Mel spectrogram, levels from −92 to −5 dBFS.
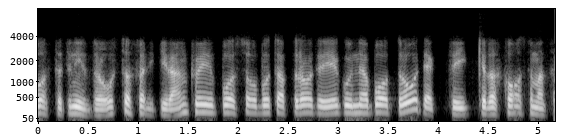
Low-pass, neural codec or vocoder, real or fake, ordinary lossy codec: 7.2 kHz; codec, 24 kHz, 0.5 kbps, DualCodec; fake; Opus, 64 kbps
